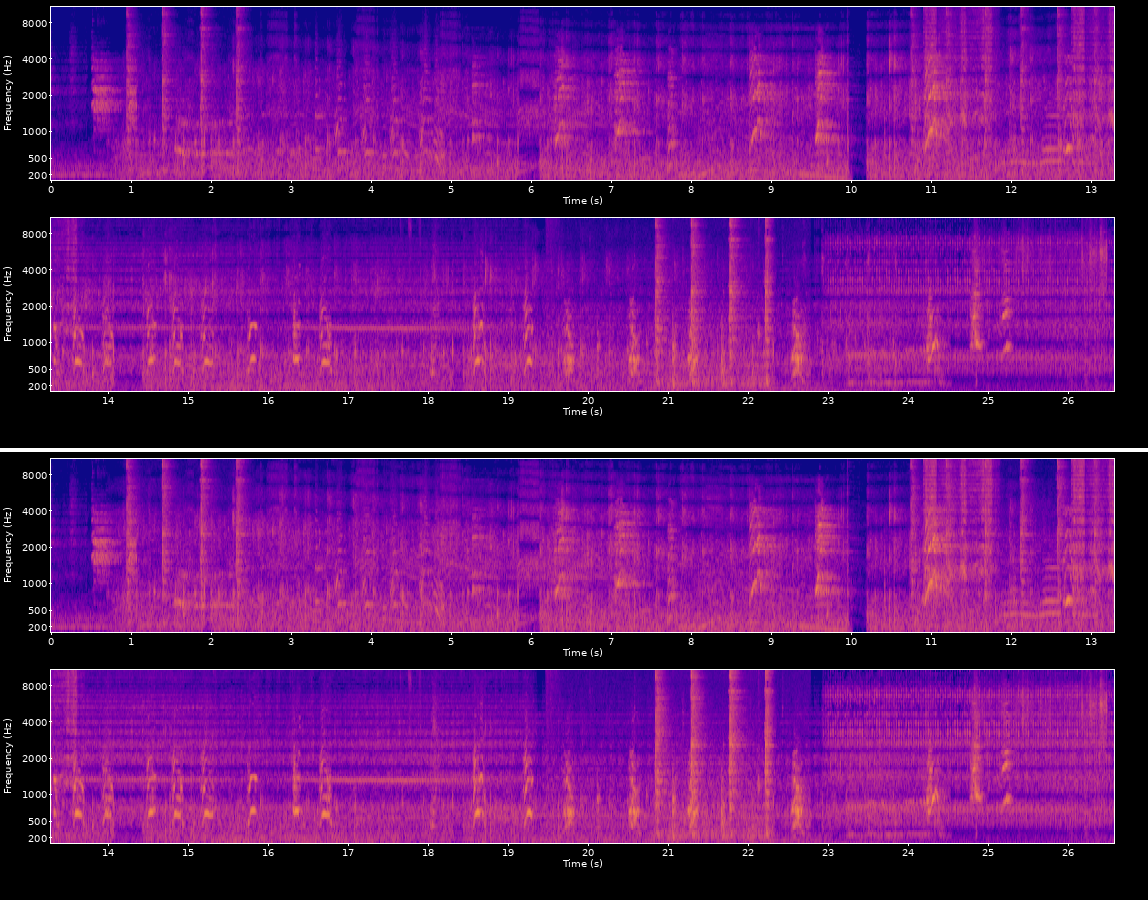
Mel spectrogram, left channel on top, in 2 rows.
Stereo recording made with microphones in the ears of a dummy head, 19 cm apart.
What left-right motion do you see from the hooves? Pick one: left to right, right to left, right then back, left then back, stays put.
right to left.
